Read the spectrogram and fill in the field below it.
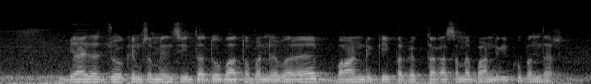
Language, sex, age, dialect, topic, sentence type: Hindi, male, 25-30, Kanauji Braj Bhasha, banking, statement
